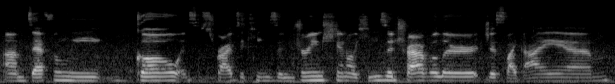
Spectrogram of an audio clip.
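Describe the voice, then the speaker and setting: A woman's voice: fairly low pitch, level tone, moderate pace, sharp tone, a little hiss or hum, rough recording. A woman hosting a livestream panel, chatting bluntly and casually with slangy speech. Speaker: livestream host.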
